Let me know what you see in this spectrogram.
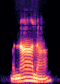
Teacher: in the word banana the stress is on the second syllable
